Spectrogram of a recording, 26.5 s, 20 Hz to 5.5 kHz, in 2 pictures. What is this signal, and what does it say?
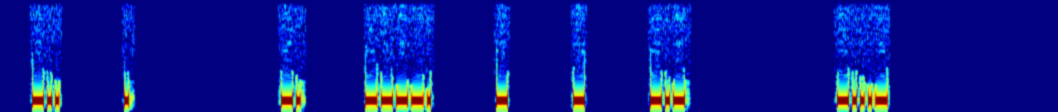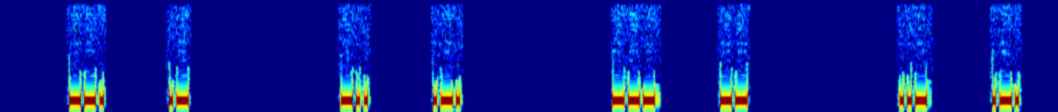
Morse code, heard as a keyed tone, about 25 wpm, spaced as for 9 wpm, 600 Hz. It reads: DE N9TTK <BT> GA DR OM UR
